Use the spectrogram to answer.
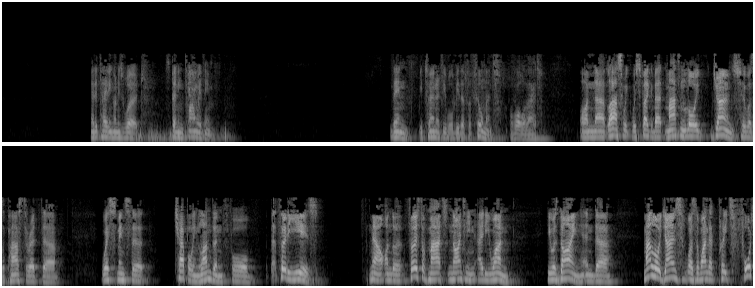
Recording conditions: large echoing room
